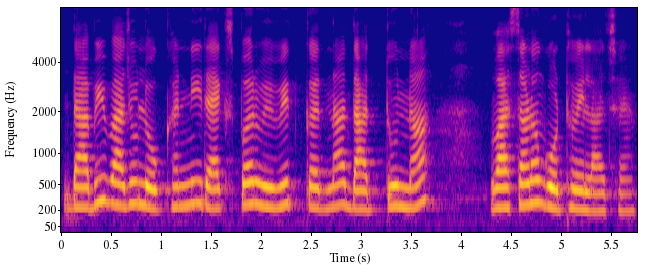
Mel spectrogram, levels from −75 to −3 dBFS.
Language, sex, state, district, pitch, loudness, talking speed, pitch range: Gujarati, female, Gujarat, Valsad, 235 Hz, -17 LUFS, 115 wpm, 220-255 Hz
